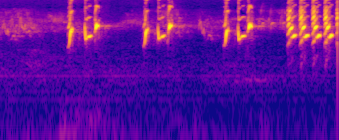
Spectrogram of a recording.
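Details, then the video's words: Goldfinch song with paired sharp chirps repeated about every half second, then a fast run of ringing, buzzy notes at the end. "تغريد طائر الحسون | فيديو رائع لتغريد الحسون"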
